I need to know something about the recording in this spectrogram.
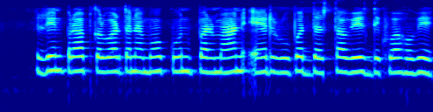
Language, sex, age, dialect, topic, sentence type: Magahi, female, 18-24, Northeastern/Surjapuri, banking, statement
